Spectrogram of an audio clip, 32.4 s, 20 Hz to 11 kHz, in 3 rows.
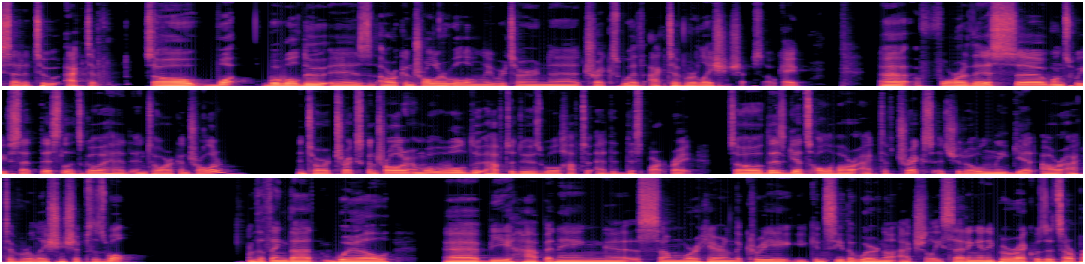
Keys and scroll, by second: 1.3 ctrl+s.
